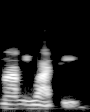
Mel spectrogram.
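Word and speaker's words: Mami Wata: ocean God that you had mentioned from Africa mamati mamy Wati is actually pronounced mamy Wati wat and that means Mama water and Arisha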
